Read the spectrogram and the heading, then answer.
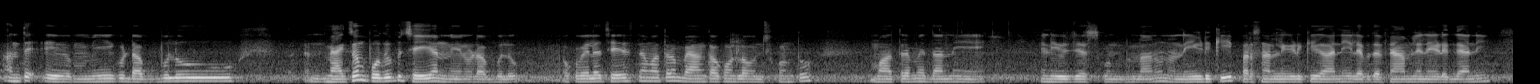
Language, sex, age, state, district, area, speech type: Telugu, male, 18-30, Telangana, Khammam, rural, spontaneous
